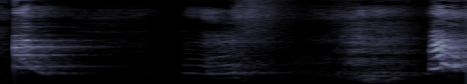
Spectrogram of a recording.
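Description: Weimaraner puppy vocalizing: a sudden sharp call right at the start that fades within half a second, then a quieter, lower call about a second in.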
